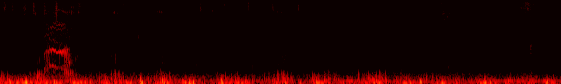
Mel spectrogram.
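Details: Domestic cat, female, purring steadily and loudly while asking for petting; one brief rising-falling meow near the start, then only the deep, pulsing purr for the rest.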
